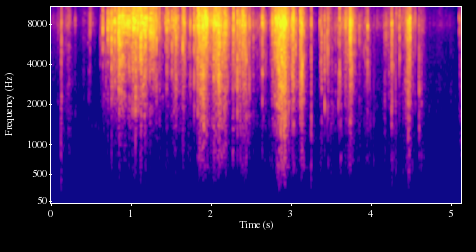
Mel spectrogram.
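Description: Foil wrapper of a Magic: The Gathering booster pack crinkling and tearing as hands rip it open. A dense run of loud crackles starts just under a second in and stops shortly before the end.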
